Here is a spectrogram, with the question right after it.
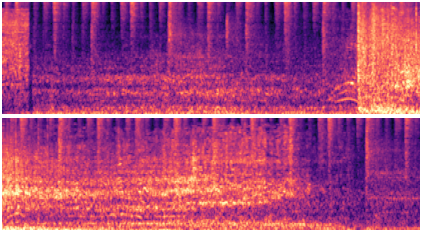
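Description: Bombardment during an Iranian missile attack on Israel: a heavy, rumbling explosion bursts in mid-clip and rolls on loudly for several seconds over a constant noisy background, with no voices heard.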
